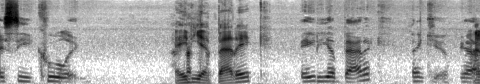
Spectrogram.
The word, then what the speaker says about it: adiabatic: thermodynamics called oh my god i'm going to mispronounce this uh what do i want to try okay a-d-i-a-b-a-t-i-c cooling adiabatic adiabatic thank you yeah i don't know but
